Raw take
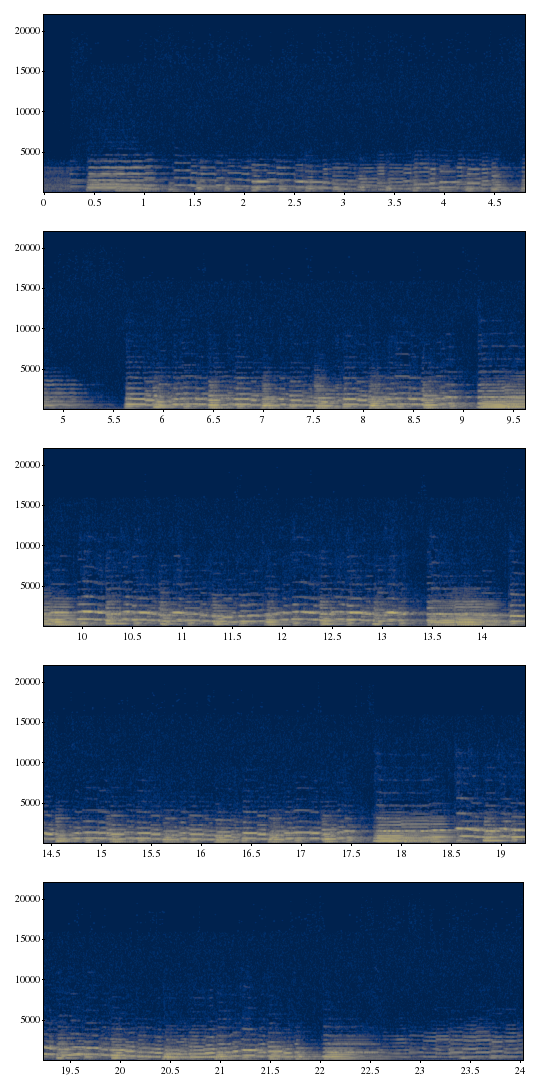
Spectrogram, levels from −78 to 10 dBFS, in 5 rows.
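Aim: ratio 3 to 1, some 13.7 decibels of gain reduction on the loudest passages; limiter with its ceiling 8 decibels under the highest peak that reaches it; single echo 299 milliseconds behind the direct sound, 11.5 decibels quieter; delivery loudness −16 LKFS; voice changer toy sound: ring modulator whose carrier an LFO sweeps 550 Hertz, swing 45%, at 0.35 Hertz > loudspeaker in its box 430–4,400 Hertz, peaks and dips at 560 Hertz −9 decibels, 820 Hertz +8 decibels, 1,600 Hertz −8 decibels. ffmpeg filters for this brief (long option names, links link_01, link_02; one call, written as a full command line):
ffmpeg -i in.wav -af "acompressor=threshold=-31dB:ratio=3,alimiter=level_in=1dB:limit=-24dB:level=0:latency=1,volume=-1dB,aecho=1:1:299:0.266,aeval=exprs='val(0)*sin(2*PI*550*n/s+550*0.45/0.35*sin(2*PI*0.35*n/s))':channel_layout=same,highpass=430,equalizer=frequency=560:width_type=q:width=4:gain=-9,equalizer=frequency=820:width_type=q:width=4:gain=8,equalizer=frequency=1600:width_type=q:width=4:gain=-8,lowpass=frequency=4400:width=0.5412,lowpass=frequency=4400:width=1.3066,volume=21dB" out.wav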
